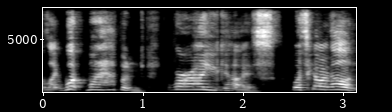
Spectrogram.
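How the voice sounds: A man puts on a gruff character voice, extremely high in pitch, with lively intonation and a moderate pace.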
